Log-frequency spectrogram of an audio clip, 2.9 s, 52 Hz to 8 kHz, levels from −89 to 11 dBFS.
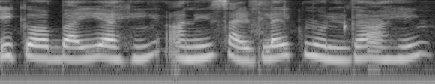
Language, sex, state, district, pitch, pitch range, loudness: Marathi, female, Maharashtra, Pune, 255 Hz, 245-270 Hz, -15 LUFS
